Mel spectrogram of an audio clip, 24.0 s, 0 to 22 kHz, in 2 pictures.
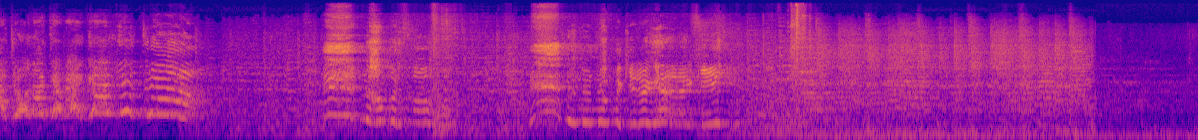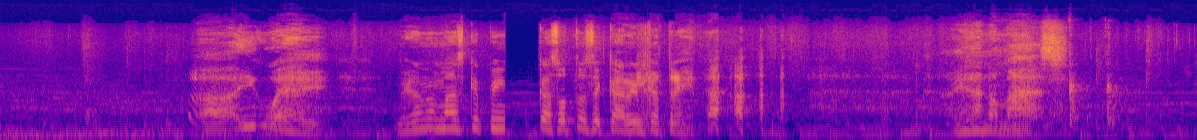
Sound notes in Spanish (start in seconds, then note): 18.9 risas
